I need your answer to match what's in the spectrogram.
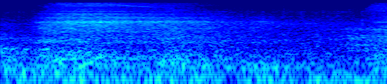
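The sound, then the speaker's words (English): A slow, deep breath drawn in and let out, an airy hiss that swells, fades slightly, then rises again. It is quiet, with no talking. “Take a breath with me.”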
